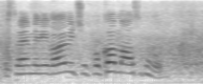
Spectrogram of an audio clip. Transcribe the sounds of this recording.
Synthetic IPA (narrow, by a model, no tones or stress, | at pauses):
posoemiljiʋojeʋit͡ɕupokomosnoʋu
